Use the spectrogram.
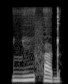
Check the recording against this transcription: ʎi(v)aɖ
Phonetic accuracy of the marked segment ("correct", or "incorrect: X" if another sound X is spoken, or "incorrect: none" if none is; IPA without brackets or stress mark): incorrect: f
